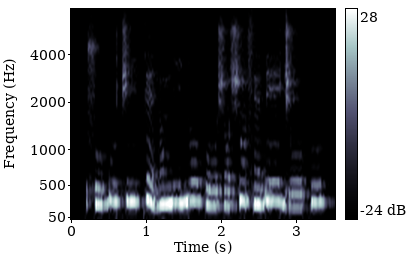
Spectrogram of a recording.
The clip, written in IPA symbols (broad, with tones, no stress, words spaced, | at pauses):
su˨ɓu˧ t͡ʃiː˧ kɛ˦˨nɔ̃˧ŋiː˧ɲoː˦ poː˨ʃɔ˨ ʃɔ̃˦sɛ̃˧ɓeː˦ d͡ʒoː˨ku˦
